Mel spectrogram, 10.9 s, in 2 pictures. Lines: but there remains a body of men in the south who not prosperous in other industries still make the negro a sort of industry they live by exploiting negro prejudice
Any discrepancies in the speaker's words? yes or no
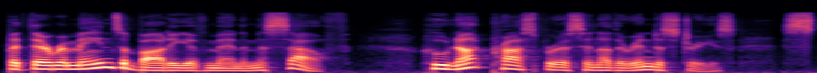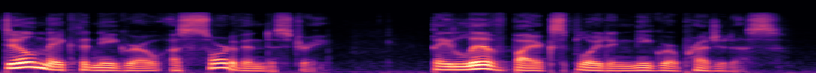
no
